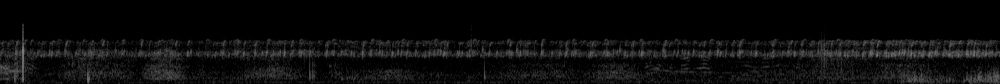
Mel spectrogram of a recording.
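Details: Loud frogs croaking by Lake Ypacaraí, a dense, unbroken chorus forming a steady ringing drone with no pauses, a few sharp clicks and low murmuring voices in the background.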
